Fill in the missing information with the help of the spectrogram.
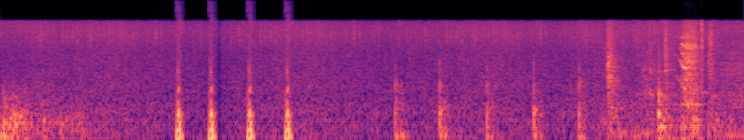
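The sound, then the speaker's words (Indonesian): A heavy rainstorm pours down in a steady, dense hiss. Four sharp, loud bangs land close together early on, followed by softer scattered thumps. No one speaks. “Hujan badai yang lumayan deras.”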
